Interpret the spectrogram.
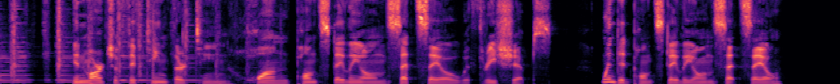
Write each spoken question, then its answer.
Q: When did Ponce de Leon set sail?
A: Ponce de Leon set sail in March of 1513.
